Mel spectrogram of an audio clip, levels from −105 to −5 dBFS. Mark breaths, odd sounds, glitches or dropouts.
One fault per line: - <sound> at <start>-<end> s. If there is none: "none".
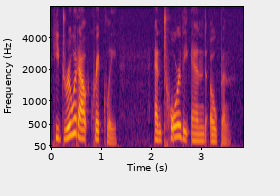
none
